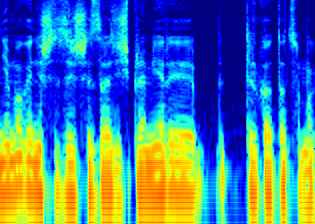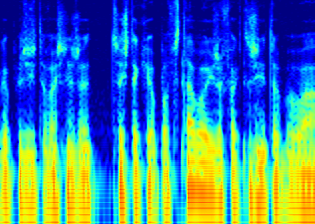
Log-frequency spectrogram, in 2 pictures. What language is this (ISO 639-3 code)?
pol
